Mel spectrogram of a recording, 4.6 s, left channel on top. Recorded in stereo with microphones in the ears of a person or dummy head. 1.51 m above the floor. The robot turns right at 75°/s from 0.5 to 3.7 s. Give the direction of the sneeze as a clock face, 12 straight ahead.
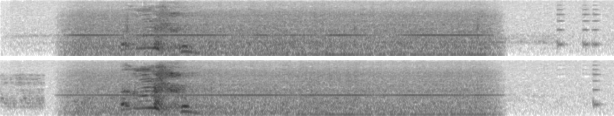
2 o'clock.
